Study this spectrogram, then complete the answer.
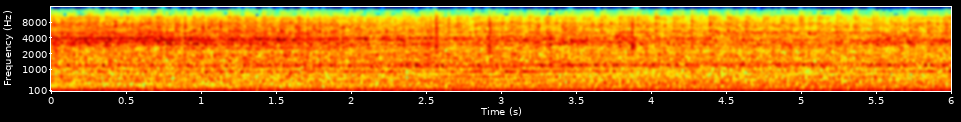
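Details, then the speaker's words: Old tractor idling at about 7:30 am: deep, steady, even idle with no knocks, misses or rattles. It had a slight miss and high idle when acquired, which cleared after running, possibly spark plug deposits. Normal smooth idle. "yep cool smooth running tractor when I picked it up it had a little Miss and high idle"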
